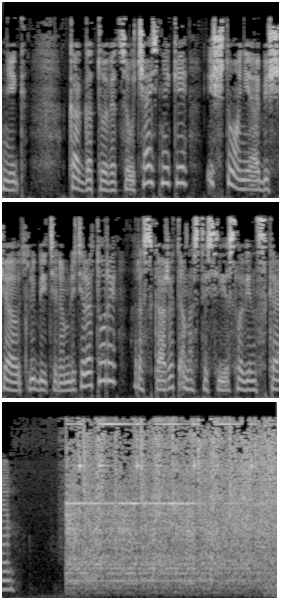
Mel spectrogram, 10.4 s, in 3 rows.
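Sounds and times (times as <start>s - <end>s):
speech: 0.0s - 8.2s
print-shop machine cutting a large paper roll into sheets: 7.7s - 10.3s.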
